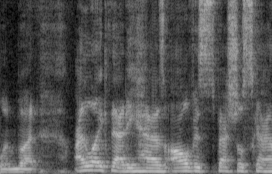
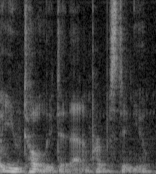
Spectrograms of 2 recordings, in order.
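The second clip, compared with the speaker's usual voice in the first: quiet teasing; 3 semitones lower, 10 dB quieter, faster than usual. Real, not acted. Teasing the fan about a figure.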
